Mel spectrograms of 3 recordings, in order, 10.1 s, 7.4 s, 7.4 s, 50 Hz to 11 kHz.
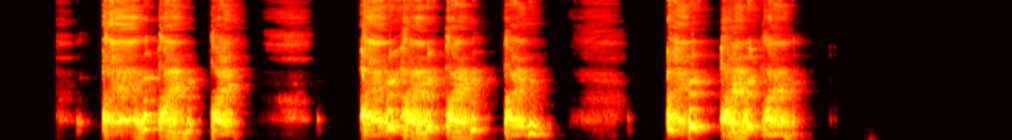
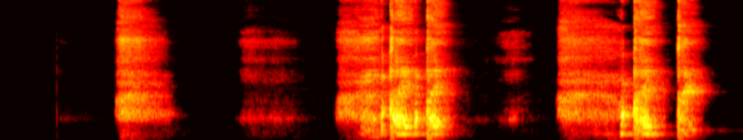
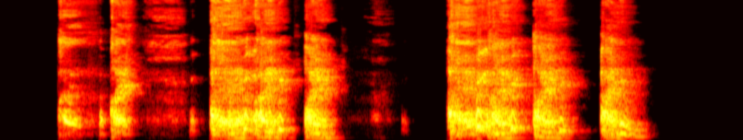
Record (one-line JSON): {"three_cough_length": "10.1 s", "three_cough_amplitude": 32768, "three_cough_signal_mean_std_ratio": 0.54, "exhalation_length": "7.4 s", "exhalation_amplitude": 32768, "exhalation_signal_mean_std_ratio": 0.39, "cough_length": "7.4 s", "cough_amplitude": 32768, "cough_signal_mean_std_ratio": 0.56, "survey_phase": "alpha (2021-03-01 to 2021-08-12)", "age": "18-44", "gender": "Female", "wearing_mask": "No", "symptom_cough_any": true, "symptom_new_continuous_cough": true, "symptom_shortness_of_breath": true, "symptom_change_to_sense_of_smell_or_taste": true, "symptom_loss_of_taste": true, "symptom_onset": "12 days", "smoker_status": "Ex-smoker", "respiratory_condition_asthma": true, "respiratory_condition_other": false, "recruitment_source": "REACT", "submission_delay": "4 days", "covid_test_result": "Negative", "covid_test_method": "RT-qPCR"}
